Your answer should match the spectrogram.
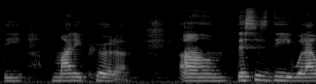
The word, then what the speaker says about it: Manipura: Then there is the solar plex chakra, which is yellow, and that is pronounced the Manipura.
